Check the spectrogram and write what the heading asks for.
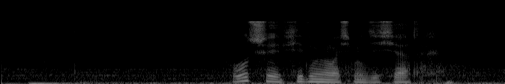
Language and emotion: Russian, sad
